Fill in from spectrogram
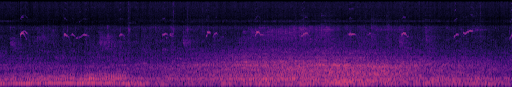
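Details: Young mynas at the nest, fed by their mother, give short, thin, high squeaks, about fifteen in ten seconds at uneven spacing, over a steady low hum.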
